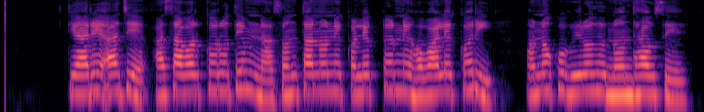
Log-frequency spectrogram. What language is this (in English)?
Gujarati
